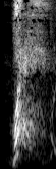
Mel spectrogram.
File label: what sound effect adlib made with voicemod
